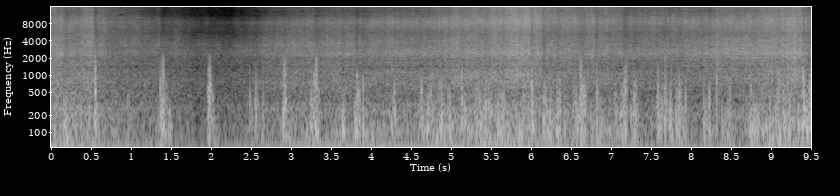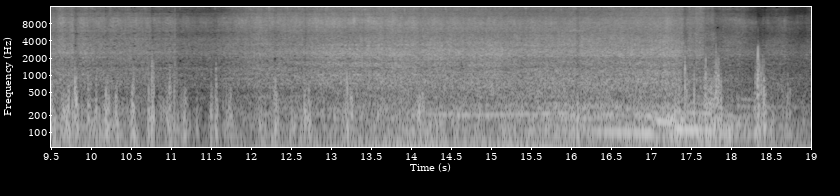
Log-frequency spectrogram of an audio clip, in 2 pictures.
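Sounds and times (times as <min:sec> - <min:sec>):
car rumbling on road: 0:00.0 - 0:19.0
wind buffeting microphone: 0:00.0 - 0:19.0.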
